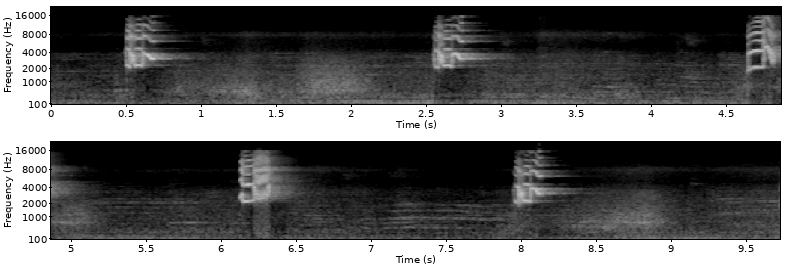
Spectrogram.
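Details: Lovebird at home giving five loud, harsh, shrill shrieks spaced roughly two seconds apart, with faint lower murmuring between calls.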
